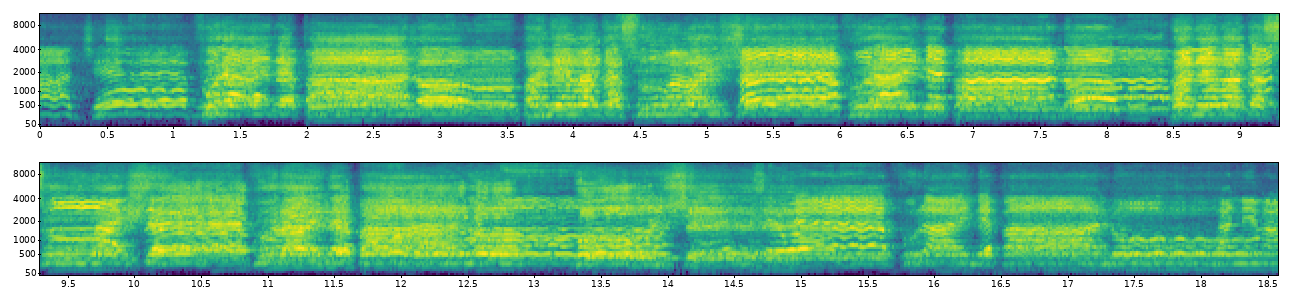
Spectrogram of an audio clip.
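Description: Mixed church choir singing a cappella, men's and women's voices in harmony, with soloists on handheld microphones leading: a woman at first, then a man.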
